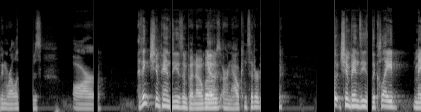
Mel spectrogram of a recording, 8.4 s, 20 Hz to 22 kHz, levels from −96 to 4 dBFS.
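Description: Blocks of digital silence cut the speech at 0.37, 1.86, 3.39, 5.20, 6.32 and 7.34 s. Each lasts 42 to 372 ms. Sound cuts out and back with no fade. The 93 and 372 ms gaps fit unfilled 4096- and 16384-sample buffers.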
